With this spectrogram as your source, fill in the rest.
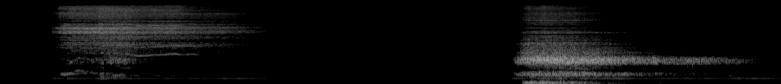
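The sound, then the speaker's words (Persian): Two deep breaths during a guided breathing exercise, each a long airy rush of about two seconds separated by a silent pause, the second fuller and lower than the first. “حالا بیایید دو تا نفس عمیق دیگه بکشیم و بهش دقت کنیم تا ببینیم چقدر حتی این دو تا نفس هم میتونن با هم دیگه متفاوت باشن.”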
